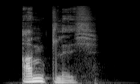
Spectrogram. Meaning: official; ministerial (of or by a state or regional authority)
- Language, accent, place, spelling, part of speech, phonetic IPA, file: German, Germany, Berlin, amtlich, adjective, [ˈʔam(p)t.lɪç], De-amtlich.ogg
